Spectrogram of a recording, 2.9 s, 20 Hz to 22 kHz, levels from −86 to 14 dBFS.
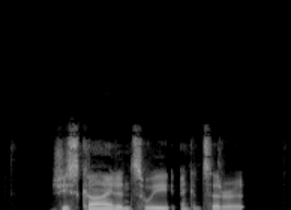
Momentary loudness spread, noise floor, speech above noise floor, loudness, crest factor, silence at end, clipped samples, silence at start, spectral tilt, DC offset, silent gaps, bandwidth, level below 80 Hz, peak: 13 LU; -72 dBFS; 49 dB; -23 LUFS; 20 dB; 0.5 s; under 0.1%; 0.55 s; -4.5 dB/octave; under 0.1%; none; 9.4 kHz; -60 dBFS; -6 dBFS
